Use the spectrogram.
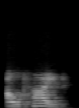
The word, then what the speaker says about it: outside: Outside. Trọng âm rơi vào âm tiết hai.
